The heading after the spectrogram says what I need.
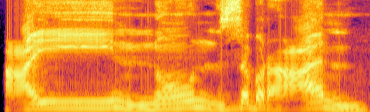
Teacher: আইন হরফকে হালুকের মধ্যখান থেকে চাপ দিয়ে উচ্চারণ করব কারণ আইনের মাখরাজ হালুকের মধ্যখান থেকে হবে আইন নুন জবর আন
